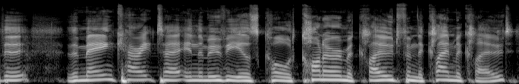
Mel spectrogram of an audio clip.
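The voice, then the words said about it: Poor put-on Scottish accent. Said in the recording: “my awful attempt at a Scottish accent”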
